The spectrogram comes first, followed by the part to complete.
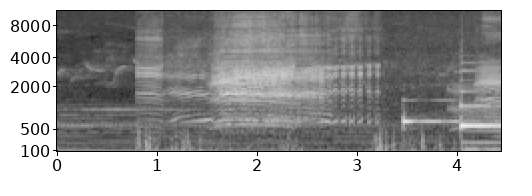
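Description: A farm animal bleating: one long, wavering bleat starting about a second in and lasting about two seconds, over soft background music.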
